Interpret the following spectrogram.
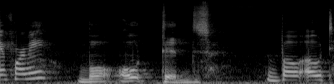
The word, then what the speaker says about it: Bootids: Bootids. Bootids. It looks like bids, but it's boids.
